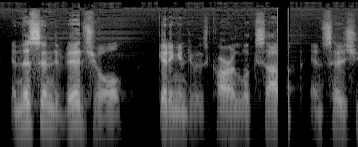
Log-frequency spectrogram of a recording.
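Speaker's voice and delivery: usual speaking voice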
